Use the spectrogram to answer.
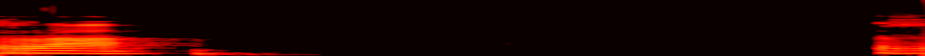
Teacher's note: पित का अर्थ है कांपता हुआ जिन व्यंजन के उच्चारण में जीवा का नोक वायु से रगड़ खाकर कांपती रहती है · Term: प्रक पित, प्रकंपित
